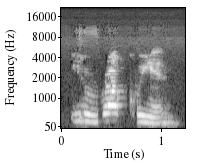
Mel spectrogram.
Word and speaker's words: Iroquoian: It's called Algonquian and Iroquoian. That's how you pronounce it.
